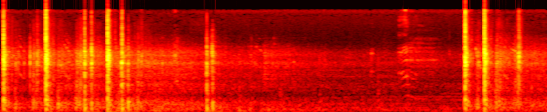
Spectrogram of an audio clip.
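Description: Aerial fireworks shells bursting. A volley of sharp bangs comes in the first second or so, with another about two seconds in. After a quieter stretch, a second quick cluster of bangs comes near the end.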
